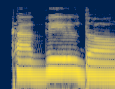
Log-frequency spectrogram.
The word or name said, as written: cabildo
